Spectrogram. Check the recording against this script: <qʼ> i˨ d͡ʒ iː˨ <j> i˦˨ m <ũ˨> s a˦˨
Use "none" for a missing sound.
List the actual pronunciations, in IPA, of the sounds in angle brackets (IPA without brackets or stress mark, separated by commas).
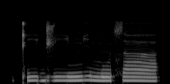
kʼ, ɲ, ũ˨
